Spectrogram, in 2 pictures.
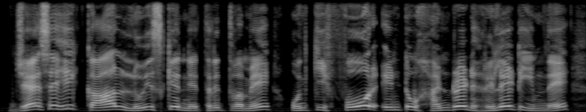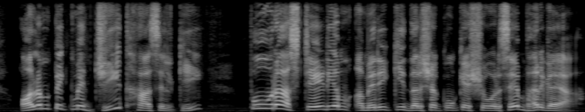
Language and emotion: Hindi, happy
